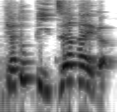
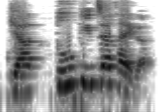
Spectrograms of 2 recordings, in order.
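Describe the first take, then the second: First: pizza punched high, तू kept short; stress on pizza. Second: तू stretched and lifted high; stress on तू. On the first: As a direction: underline pizza with a raised voice. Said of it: "दूसरा है". (Pizza पर ऊँचे सुर में ज़ोर) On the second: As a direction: underline तू with a raised voice. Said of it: "पहला ये है". (तू पर ऊँचे सुर में ज़ोर) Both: Shown as a demonstration.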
